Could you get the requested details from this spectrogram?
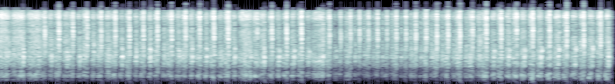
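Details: Crown Victoria engine at idle, with a noise that developed recently despite good maintenance: a sharp, regular tapping of two to three knocks a second rides over the idle. Owner suspects rod knock; cause unconfirmed.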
